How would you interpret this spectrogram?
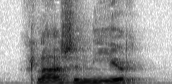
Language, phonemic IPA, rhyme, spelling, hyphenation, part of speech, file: Dutch, /ˌɣlaː.zəˈniːr/, -iːr, glazenier, gla‧ze‧nier, noun, Nl-glazenier.ogg
- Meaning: a glassmaker and glass painter, who produces stained glass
